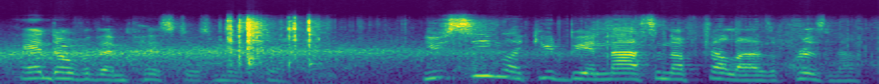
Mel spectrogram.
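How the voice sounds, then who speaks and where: An actress playing a tough, blunt female sheriff in a Western audio drama, barking orders gruffly. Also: medium pitch, fast, natural voice. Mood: commanding. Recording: loud background hiss.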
